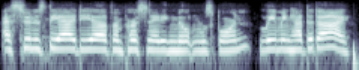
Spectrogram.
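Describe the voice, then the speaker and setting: A woman plays a shrewd gentleman detective in an old-style radio drama. The voice is high and recorded close and dry. The delivery is composed and formal, setting out each point in measured phrases. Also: flat delivery, clean tone, no room sound. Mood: confident, accusing.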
